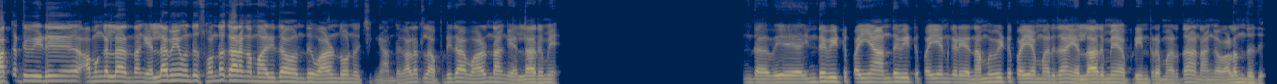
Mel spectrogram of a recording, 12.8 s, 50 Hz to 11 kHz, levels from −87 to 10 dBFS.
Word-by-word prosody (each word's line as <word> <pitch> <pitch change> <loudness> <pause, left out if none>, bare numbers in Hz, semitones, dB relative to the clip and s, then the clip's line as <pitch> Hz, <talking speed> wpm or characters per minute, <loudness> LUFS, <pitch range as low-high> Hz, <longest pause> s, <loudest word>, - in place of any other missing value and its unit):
பக்கத்து 195 +2 0
வீடு 190 0 +2 0.4
அவங்கலாம் 180 +1 +2
இருந்தாங்க 165 -2 -3
எல்லாமே 205 +5 +3
வந்து 200 0 -1
சொந்தக்காரங்க 195 -1 +3
மாரி 160 0 +1
தான் 165 -2 +2
வந்து 155 +1 -3
வாழ்ந்தோம்னு 145 -1 -1
வச்சுக்கோங்க. 110 -4 -12
அந்த 100 - -10
காலத்துல 140 0 -2
அப்டித்தான் 150 +4 -2
வாழ்ந்தாங்க 145 -2 -1
எல்லாருமே 135 +2 +1 1.9
இந்த 135 +1 -4 0.2
வே 135 - +1 0.5
வீட்டு 165 0 0
பையன், 150 0 +3
அந்த 145 +2 -3
வீட்டு 155 - -2
பையன், 145 +1 -1
கெடையாது 135 -2 0
நம்ம 140 +3 -1
வீட்டு 155 0 -1
பையன், 145 -1 +2
மாரி 135 -1 -2
தான் 145 -3 +2
எல்லாருமே 135 +2 +3
அப்டின்ற 125 +1 -3
மாரி 120 -1 -4
தான் 145 -4 0
நாங்க 115 0 -3
வளர்ந்தது. 125 -1 0
145 Hz, 170 wpm, -25 LUFS, 135-165 Hz, 1.9 s, எல்லாமே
